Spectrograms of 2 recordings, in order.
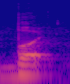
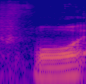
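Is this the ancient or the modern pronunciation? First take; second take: ancient; modern. First: It uses the ancient pronunciation. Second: It uses the modern pronunciation. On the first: "for a very ancient pronunciation of that character ... it would be pronounced but" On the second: "it's not pronounced for"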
